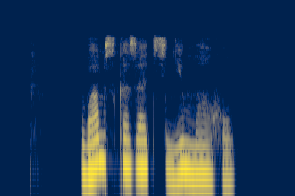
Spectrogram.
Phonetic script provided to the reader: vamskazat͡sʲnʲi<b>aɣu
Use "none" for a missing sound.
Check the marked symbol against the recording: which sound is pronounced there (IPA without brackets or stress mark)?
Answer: m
